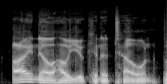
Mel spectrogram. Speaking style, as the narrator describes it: boomed the beast

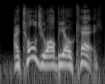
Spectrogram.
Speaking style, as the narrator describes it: Tristan snaps

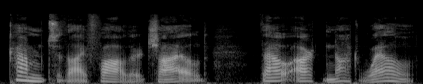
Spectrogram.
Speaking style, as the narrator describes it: He breathed a heavy sigh, and said in a gentle voice

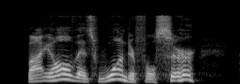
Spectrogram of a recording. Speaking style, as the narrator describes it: I cried to Blake

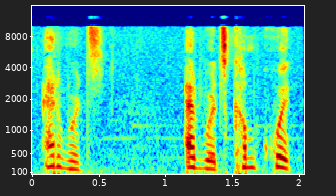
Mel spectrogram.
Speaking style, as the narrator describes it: cried Charlie

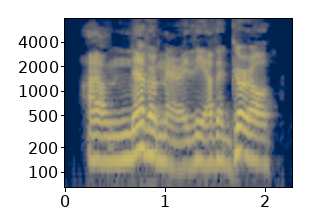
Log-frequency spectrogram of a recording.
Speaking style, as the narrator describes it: said savagely

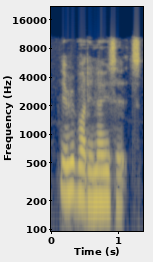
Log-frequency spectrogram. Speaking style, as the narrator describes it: said Ruby bitterly

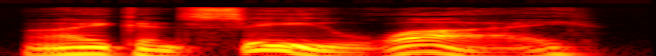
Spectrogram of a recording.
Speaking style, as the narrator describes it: murmured someone

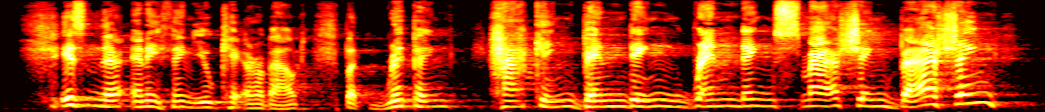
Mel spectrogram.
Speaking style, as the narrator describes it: He cried

